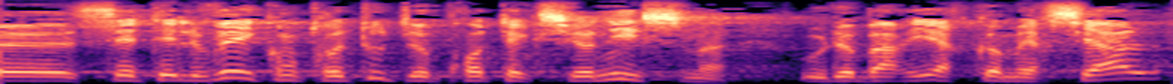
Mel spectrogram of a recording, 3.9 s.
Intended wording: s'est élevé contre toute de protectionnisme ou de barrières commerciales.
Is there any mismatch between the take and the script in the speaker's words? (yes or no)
no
